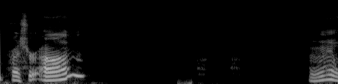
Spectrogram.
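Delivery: ordinary talk, nothing marked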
